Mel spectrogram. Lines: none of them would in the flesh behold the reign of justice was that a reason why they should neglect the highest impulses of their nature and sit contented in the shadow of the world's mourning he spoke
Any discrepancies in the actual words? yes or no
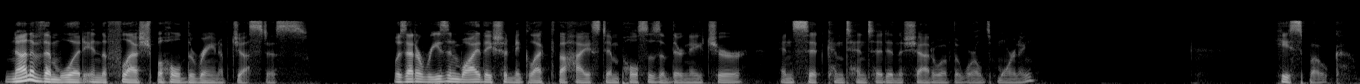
no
